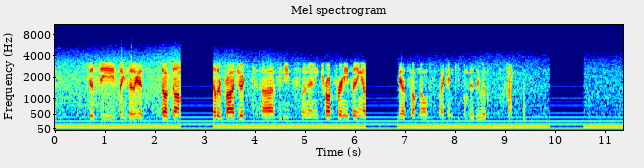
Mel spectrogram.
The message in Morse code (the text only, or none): none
